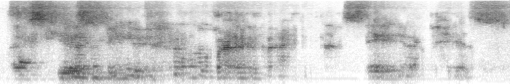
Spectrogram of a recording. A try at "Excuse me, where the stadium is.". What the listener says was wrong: Stadium is. You link stadium is together. Stadium is. So, stadium is.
